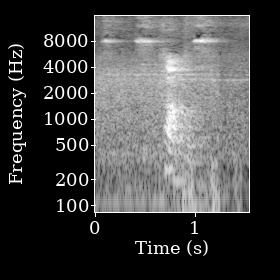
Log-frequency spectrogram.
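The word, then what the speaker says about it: thumb: Next example, थम, B silent होता है। हम थम भी नहीं बोलते हैं, हम थम ही तक यूज करते हैं। ऑलवेज एम के बाद कभी भी बी आएगा, बी साइलेंट होगा।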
